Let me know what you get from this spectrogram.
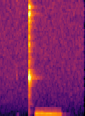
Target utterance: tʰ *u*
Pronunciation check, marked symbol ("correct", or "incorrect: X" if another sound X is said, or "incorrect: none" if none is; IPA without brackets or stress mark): correct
